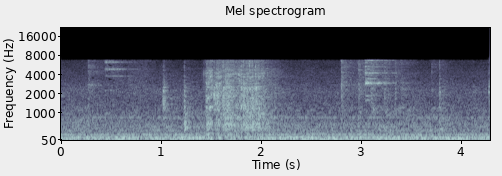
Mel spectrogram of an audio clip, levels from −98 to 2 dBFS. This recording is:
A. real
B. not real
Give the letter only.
A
